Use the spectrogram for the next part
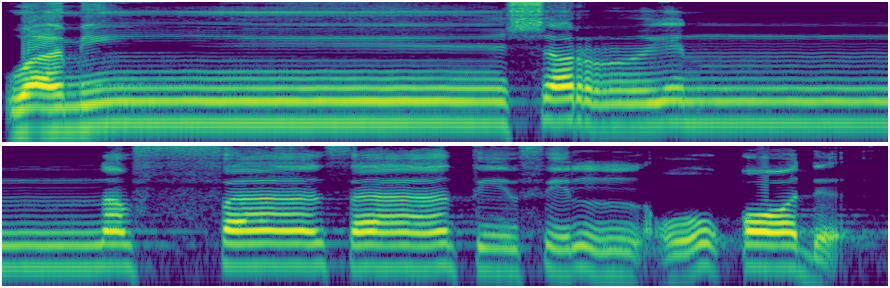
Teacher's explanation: qof di situ tebal dal di situ tipis dan dia huruf qalqalah maka dibaca separuh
